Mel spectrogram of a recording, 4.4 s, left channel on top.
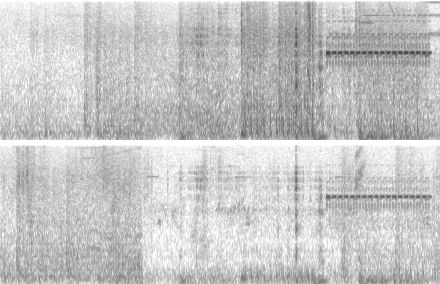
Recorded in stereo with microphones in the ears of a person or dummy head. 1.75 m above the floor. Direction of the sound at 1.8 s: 35° left (ahead or behind).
